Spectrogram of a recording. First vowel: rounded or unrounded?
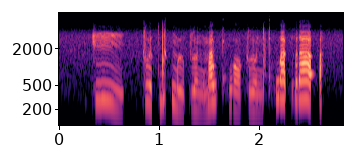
unrounded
